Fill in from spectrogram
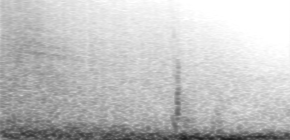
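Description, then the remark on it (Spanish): A missile explosion at night, from missiles fired by an aircraft at a UFO, rumbles loudly: a broad roaring blast whose hiss slowly fades while a deep, heavy low-end rumble keeps churning throughout. No voices are heard. “La explosión iluminó la noche y por un momento todo quedó en silencio.”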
